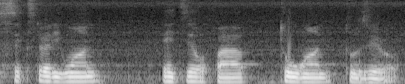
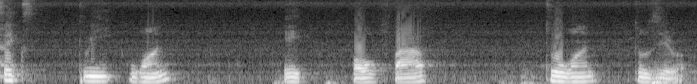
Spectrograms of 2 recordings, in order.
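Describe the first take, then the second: First: The number is read at normal speed. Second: The number is read slowly.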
